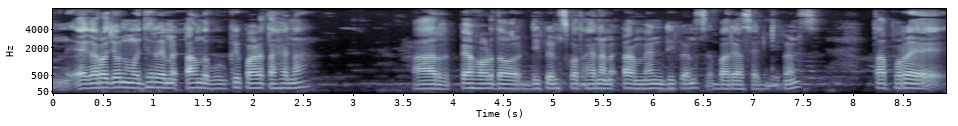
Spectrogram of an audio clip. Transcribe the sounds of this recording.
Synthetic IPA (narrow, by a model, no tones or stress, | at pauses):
ɛ̰ɡaɾɔd͡ʒunmujd̪ʱːɔɾɛmɛt̪̚ˀʈaŋd̪ɔɡuɾkipaɽɛt̪aɦɛna | ɾpɛɦɔɽd̪ɔɖipʰɛnskɔt̪aɦɛnamɛt̪̚ʈaŋmɛnɖipʰɛnsbaɾɛjasɛʈ̚ɖipʰɛnst̪apɔɾɛ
